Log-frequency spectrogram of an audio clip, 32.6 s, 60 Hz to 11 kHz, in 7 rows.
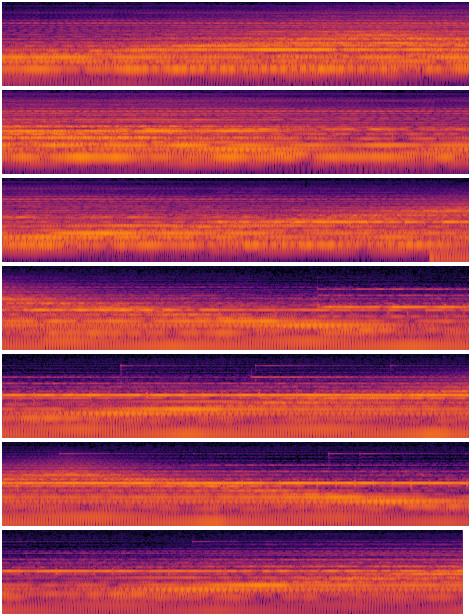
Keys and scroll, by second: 2.8 b, 3.4 Delete, 5.4 m, 6.0 n, 8.1 z, 8.6 b, 9.4 Delete, 10.7 n.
